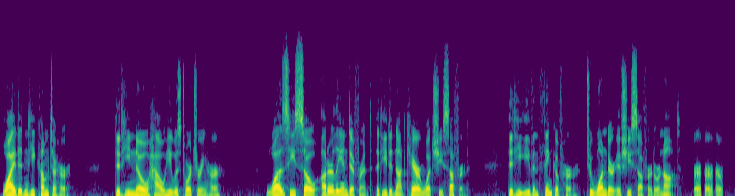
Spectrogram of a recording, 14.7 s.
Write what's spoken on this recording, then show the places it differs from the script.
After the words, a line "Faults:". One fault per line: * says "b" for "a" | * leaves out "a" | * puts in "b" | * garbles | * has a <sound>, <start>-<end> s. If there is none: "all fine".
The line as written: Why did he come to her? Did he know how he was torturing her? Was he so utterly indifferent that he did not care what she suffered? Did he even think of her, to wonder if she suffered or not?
Why didn't he come to her? Did he know how he was torturing her? Was he so utterly indifferent that he did not care what she suffered? Did he even think of her, to wonder if she suffered or not?
Faults:
* says "didn't" for "did"
* has a laugh, 13.9-14.5 s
